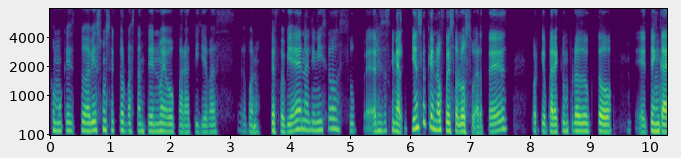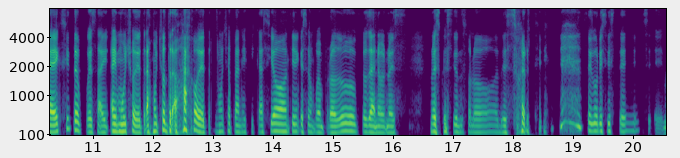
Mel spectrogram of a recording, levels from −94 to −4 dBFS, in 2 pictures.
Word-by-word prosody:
como 185 -3 -3
que 190 -2 -4
todavía 195 0 +3
es 200 - -12
un 215 - +2
sector 200 -1 -4
bastante 175 -1 -3
nuevo 170 -1 0
para 155 -2 -7
ti, 165 - -11
llevas 160 +1 -7 0.3
eh, 185 -3 -21
bueno, 155 -2 -6 0.2
¿te 190 - +5
fue 165 -1 -2
bien 210 +7 +2
al 200 -1 -3
inicio? 205 +4 -2
Súper, 180 -1 -6
eso 185 0 -4
es 190 - -16
genial. 180 -5 +3
Pienso 255 +10 +4
que 265 -6 +5
no 205 -1 +5
fue 190 -2 +5
solo 170 -1 +5
suerte, 170 +10 -2 0.4
porque 185 -2 -4
para 165 -1 +5
que 190 - -13
un 185 - 0
producto, 180 -2 +4 0.4
eh, 155 - -7
tenga 175 -3 +6
éxito, 205 +3 -1
pues, 155 -2 -4
hay 150 -1 -2
hay 175 -1 +4
mucho 170 0 +2
detrás, 150 +1 +2
mucho 175 +4 +3
trabajo 220 +3 +4
detrás, 155 -1 +1
mucha 165 +2 -9
planificación, 165 +2 -2
tiene 170 -1 -5
que 165 - -4
ser 165 - -10
un 150 - -12
buen 150 -3 -4
producto. 165 +3 -1
O - - -3
sea, 155 -1 +3
no 145 0 -3
no 145 +1 -3
es 145 - -7 0.5
no 170 - 0
es - - +1
cuestión 160 -3 -6
de 150 - -14
solo 150 0 -11
de 150 0 -6
suerte. 170 +2 -6 0.6
Seguro 180 -2 -1
hiciste, 170 -1 -8 0.5
em 130 - -17
170 Hz, 195 wpm, -26 LUFS, 160-185 Hz, 0.6 s, tenga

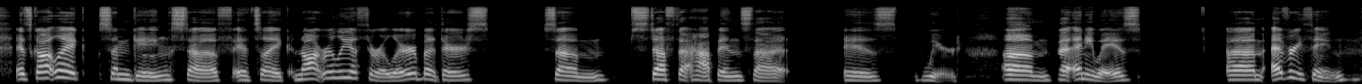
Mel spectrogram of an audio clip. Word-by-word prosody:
It's 245 0 +1
got, 290 +3 +6
like, 285 -5 +3
some 245 -3 0
gang 195 +1 -4
stuff, 175 -3 +1
it's, 200 +1 -3
like, 185 -5 -1
not 240 +2 +2
really 305 +2 -3
a 290 - 0
thriller, 185 - -1
but 240 -5 -4
there's 210 +1 -2 0.5
some 195 -3 -1 0.2
stuff 230 -2 +2
that - - -1
happens 190 -1 -1
that 160 -1 -4 0.5
is 190 -1 -5 0.2
weird, 460 - -10 0.4
um, 215 -4 +5
but, 220 - +4
anyways 210 -3 -1 0.8
um, 220 0 +3
everything 235 - +1
215 Hz, 115 wpm, -21 LUFS, 190-245 Hz, 0.8 s, got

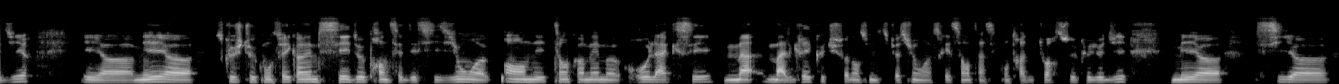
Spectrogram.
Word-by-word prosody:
dire 125 +7 -3 0.5
et 110 -3 0
heu, 100 0 +2
mais, 115 +3 +5
heu, 105 -2 +5 0.3
ce - - 0
que - - -1
je - - +4
te - - 0
conseille 115 +1 -1
quand 115 - +3
même 115 +1 +2
c'est 125 +1 +4
de 115 +1 0
prendre 110 -1 -1
cette 110 - -4
décision, 110 +2 -1
heu, - - -4
en 120 -3 +4
étant 115 +1 -1
quand 110 - -2
même 110 -1 0
relaxé 115 +2 0
ma 105 +1 +5
malgré 110 +2 +2
que - - -7
tu - - -2
sois 110 - -4
dans 105 - -3
une 105 - -3
situation, 100 0 -3
heu, - - -10
stressante - - -4
et - - -4
assez - - -6
contradictoire, 100 +1 -6
ce 110 - +3
que 105 0 -8
je 110 +1 -2
dis, 115 +4 -4 0.4
mais 110 +1 +3
heu, 105 -1 +4 0.4
si, 115 +1 +1
heu 105 -1 +1
110 Hz, 195 wpm, -24 LUFS, 105-115 Hz, 0.5 s, mais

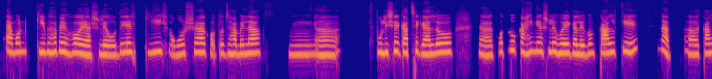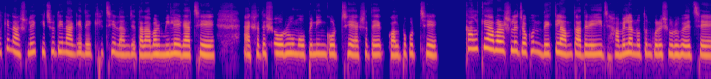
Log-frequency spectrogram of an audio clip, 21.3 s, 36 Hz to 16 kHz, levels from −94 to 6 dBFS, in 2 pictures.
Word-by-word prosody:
এমন 295 +1 +2 0.2
কিভাবে 295 +1 +2
হয় 270 -2 +5
আসলে? 245 +2 -2
ওদের 285 +4 0 0.2
কি 275 - -10 0.3
সমস্যা? 255 +4 -3 0.2
কত 260 - -5 0.2
ঝামেলা? 260 +1 +3 0.5
উম 245 0 -5 0.2
আ - - 0 0.8
পুলিশের 285 +2 +1
কাছে 280 +3 +3
গেল, 250 +1 +3 0.7
আ - - -2 0.2
কত 300 +2 -4 0.2
কাহিনী 300 +2 +1
আসলে 300 +2 -2
হয়ে 275 0 +6
গেল 260 -1 +3
এবং 270 +2 -3
কালকে 290 +3 +2 0.5
না, 320 - +3 0.4
আ - - +1 0.2
কালকে 275 +7 0
না - - +3
আসলে, 275 +3 -5
কিছুদিন 300 0 -4
আগে 275 +2 -4
দেখেছিলাম 260 0 -5
যে - - -3
তারা 240 0 +2
আবার 250 0 +2
মিলে 265 +1 +3
গেছে। 240 +2 +1 0.7
একসাথে 255 +3 -3
শোরুম 270 -1 +3
ওপেনিং 255 +2 -3
করছে, 255 +1 -2
একসাথে 245 +1 -6 0.2
গল্প 235 -1 0
করছে। 255 +1 -4 0.6
কালকে 380 +2 +3
আবার 340 -1 +8
আসলে 320 +1 -1
যখন 310 +2 -2
দেখলাম 260 0 +3
তাদের 255 0 +2
এই 260 - -1
ঝামেলা 250 +5 +1
নতুন 250 +2 -5
করে 250 0 +2
শুরু 245 -1 0
হয়েছে। 235 0 -1
265 Hz, 150 wpm, -24 LUFS, 250-290 Hz, 0.8 s, আবার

